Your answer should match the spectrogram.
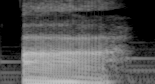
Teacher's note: It's deeper, more guttural, as if it comes from the back of your throat. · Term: pharyngeal aleph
